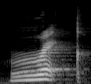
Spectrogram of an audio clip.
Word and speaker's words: wreck: flew egg flake spec wreck now remember in this word the W is silent now we're going to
